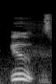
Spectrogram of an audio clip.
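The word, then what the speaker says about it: Goetz: This is where we're supposed to meet Goots, isn't it? Goose. That's his name. It rhymes with goose.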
